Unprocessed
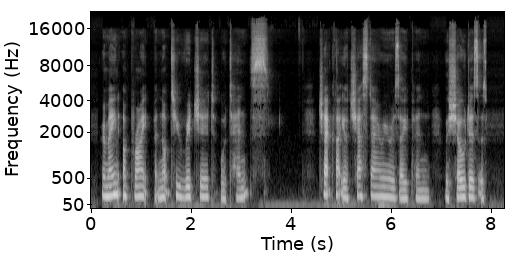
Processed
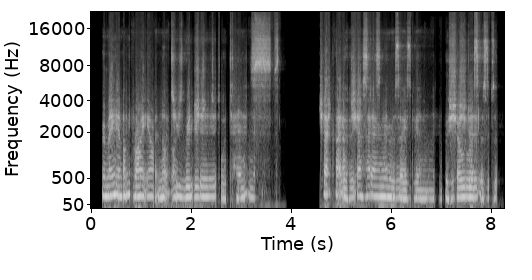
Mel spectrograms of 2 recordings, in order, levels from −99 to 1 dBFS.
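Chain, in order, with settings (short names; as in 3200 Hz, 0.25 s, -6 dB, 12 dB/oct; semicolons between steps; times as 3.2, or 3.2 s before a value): reverse delay 0.156 s, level -4.5 dB; two-slope reverb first 0.31 s, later 1.7 s, from -26 dB, DRR 15 dB; sample leveller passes 3; gate -39 dBFS, range -41 dB; gain -9 dB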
